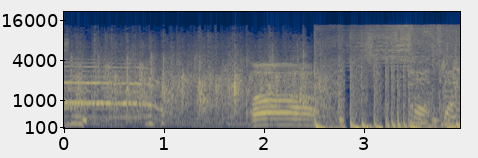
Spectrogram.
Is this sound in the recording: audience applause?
yes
